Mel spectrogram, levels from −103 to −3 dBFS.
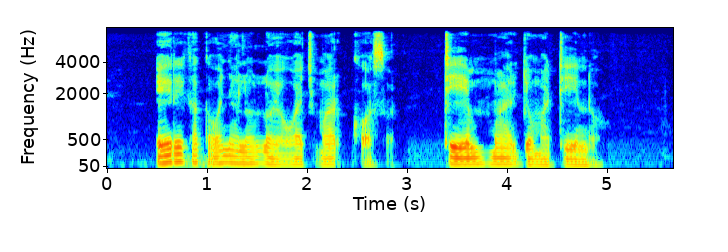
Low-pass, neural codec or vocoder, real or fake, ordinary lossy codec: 7.2 kHz; none; real; none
